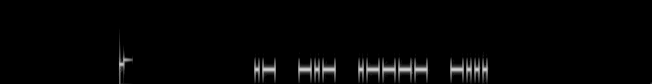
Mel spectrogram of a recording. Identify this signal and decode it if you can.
Morse code, heard as a keyed tone, about 31 wpm, spaced as for 22 wpm, 700 Hz. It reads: AK1B
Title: USA Call Signs - 2x Character Spacing - 30wpm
